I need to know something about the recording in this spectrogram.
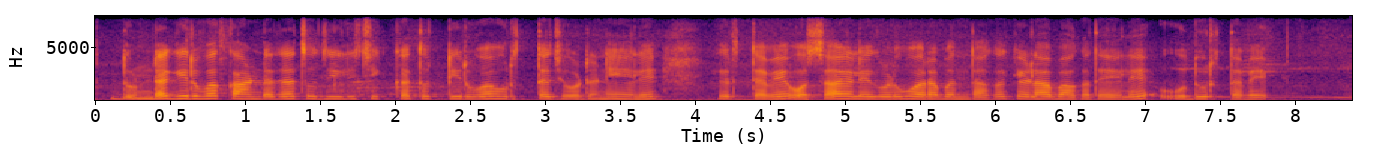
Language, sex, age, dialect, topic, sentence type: Kannada, male, 36-40, Mysore Kannada, agriculture, statement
